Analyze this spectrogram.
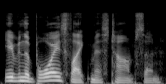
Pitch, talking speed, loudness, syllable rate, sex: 130 Hz, 215 wpm, -19 LUFS, 5.1 syllables/s, female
